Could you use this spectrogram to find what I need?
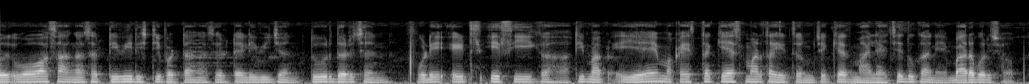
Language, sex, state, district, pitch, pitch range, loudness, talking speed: Konkani, male, Goa, North and South Goa, 110 Hz, 105-120 Hz, -19 LUFS, 175 wpm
